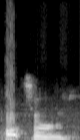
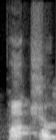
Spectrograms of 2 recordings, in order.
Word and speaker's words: potsherd: Potsherd. Potsherd. Potsherd. Potsherd. Potsherd. Mm-hmm. Potsherd. Potsherd. Okay. So kind of like a pot shard. A shard of pot.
